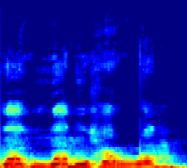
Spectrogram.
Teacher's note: ഹ അഖ്സൽ ഹൽക്കാണ് മഖ്റജ് വരുന്നത്. നമ്മുടെ തൊണ്ടയുടെ അവസാന ഭാഗം, തൊണ്ടക്കുഴി നമ്മൾ പറയാറില്ല, ആ ഭാഗത്തിൽ നിന്നാണ് ഹ പുറപ്പെടുന്നത്.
